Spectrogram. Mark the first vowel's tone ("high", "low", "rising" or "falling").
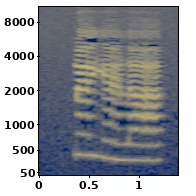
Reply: high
